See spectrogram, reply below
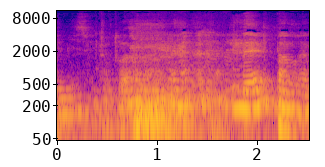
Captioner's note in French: rires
